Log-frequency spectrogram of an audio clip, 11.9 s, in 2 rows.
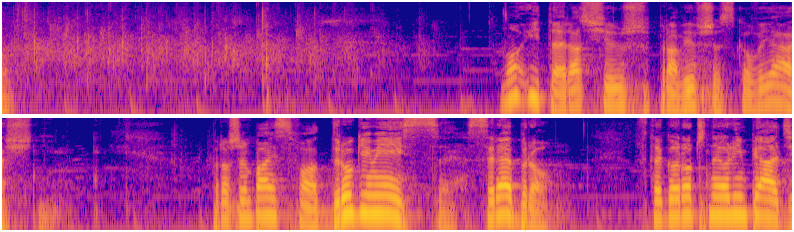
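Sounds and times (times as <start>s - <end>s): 
audience applause: 0.0s - 3.3s
speech: 3.8s - 6.4s, 7.5s - 11.8s.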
